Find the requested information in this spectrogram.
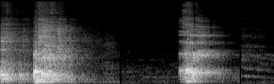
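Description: Two loud, drawn-out throaty belches about a second and a half apart; ordinary burping.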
